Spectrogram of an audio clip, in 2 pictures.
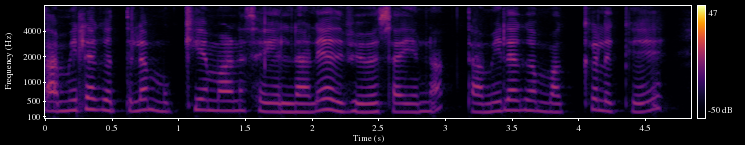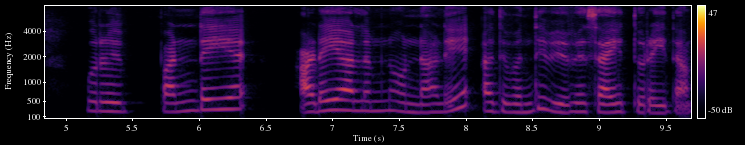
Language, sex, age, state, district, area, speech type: Tamil, female, 18-30, Tamil Nadu, Coimbatore, urban, spontaneous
